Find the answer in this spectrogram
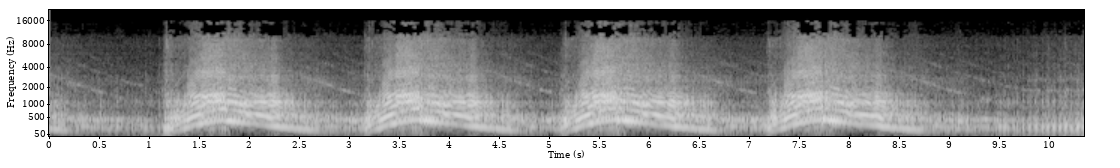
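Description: Honda CB400 Super Four's inline-four engine, heard through an aftermarket megaphone muffler with its baffle removed, revved four times from idle, each rev rising and falling back, about two seconds apart, idling loudly between.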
